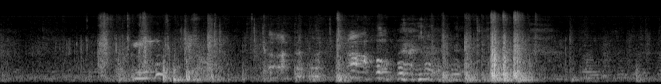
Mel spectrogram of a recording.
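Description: Teenage boys talk and shout with excitement nearby.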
